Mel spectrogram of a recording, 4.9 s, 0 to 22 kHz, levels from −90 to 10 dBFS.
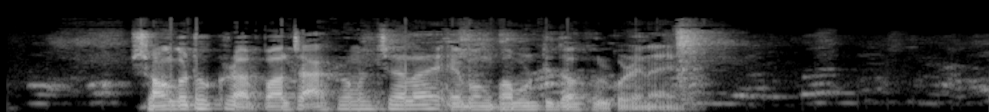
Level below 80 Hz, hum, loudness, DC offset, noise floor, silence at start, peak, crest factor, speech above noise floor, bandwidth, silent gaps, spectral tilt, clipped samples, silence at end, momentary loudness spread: -54 dBFS; none; -20 LUFS; under 0.1%; -56 dBFS; 0.15 s; -2 dBFS; 22 dB; 36 dB; 11.5 kHz; none; -3.5 dB/octave; under 0.1%; 0 s; 9 LU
